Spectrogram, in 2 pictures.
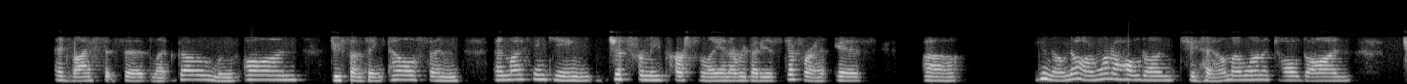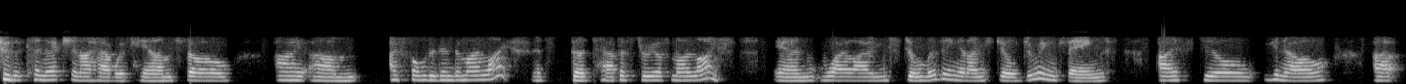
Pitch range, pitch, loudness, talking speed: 175-205 Hz, 185 Hz, -20 LUFS, 160 wpm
